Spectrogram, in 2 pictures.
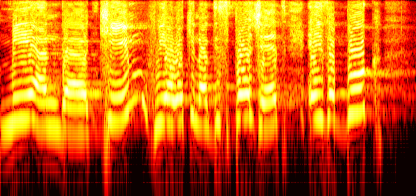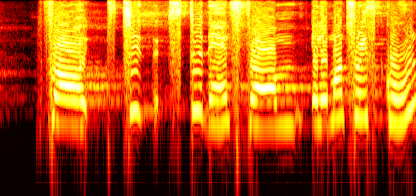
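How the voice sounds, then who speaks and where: A woman's high voice rises and falls with lively intonation at a fairly slow pace. Her loudness stays very even throughout. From Côte d'Ivoire. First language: Baoulé. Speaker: visiting fellow and performing artist. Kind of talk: convention presentation.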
